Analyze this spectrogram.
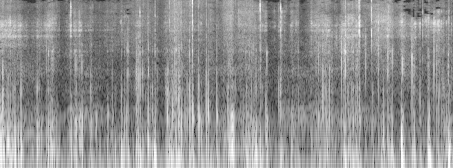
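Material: Plastic.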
